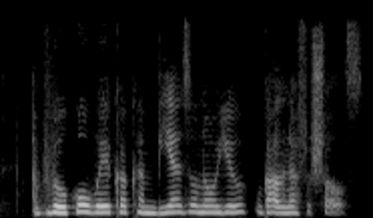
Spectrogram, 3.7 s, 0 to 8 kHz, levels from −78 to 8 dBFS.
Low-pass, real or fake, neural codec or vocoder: 7.2 kHz; fake; codec, 16 kHz, 0.5 kbps, X-Codec, WavLM features, trained on Multilingual LibriSpeech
